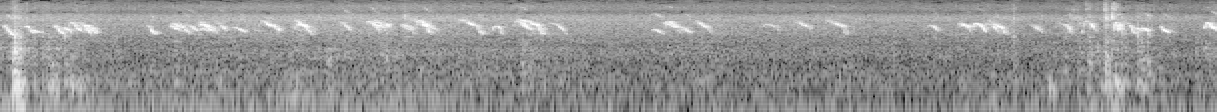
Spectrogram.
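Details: Two-week-old baby chickens in a homestead coop, learning to fly, hopping about and challenging each other to set pecking order; several chicks give quick, high, overlapping peeps throughout, with a couple of soft knocks.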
